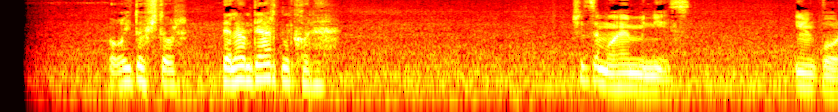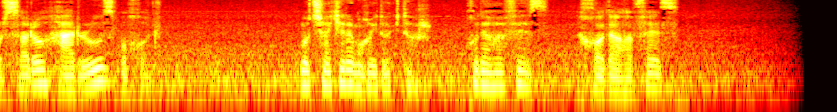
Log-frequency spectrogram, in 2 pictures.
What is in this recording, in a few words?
Dialogue lesson Farsi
